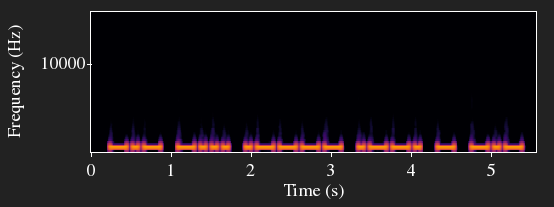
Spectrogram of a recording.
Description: Morse code, heard as a keyed tone, about 18 wpm, 700 Hz. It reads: KB1PTK
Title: Speed Racing - USA 2x3 Call Signs 17wpm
